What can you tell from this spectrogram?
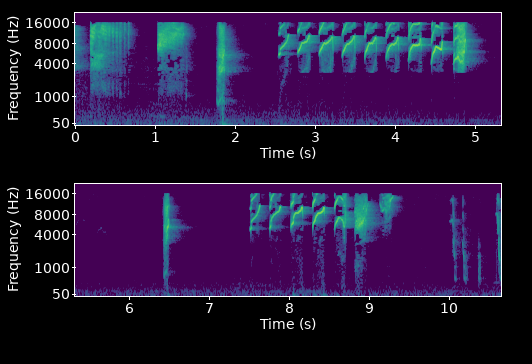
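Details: High squirrel monkey chirps: two rapid runs of curving peeps, each about two seconds long, between noisy squeaks, clicks and gaps of silence.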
